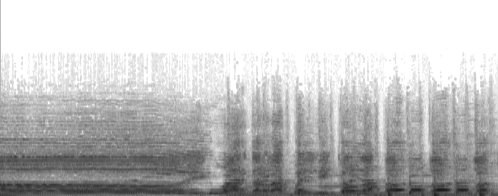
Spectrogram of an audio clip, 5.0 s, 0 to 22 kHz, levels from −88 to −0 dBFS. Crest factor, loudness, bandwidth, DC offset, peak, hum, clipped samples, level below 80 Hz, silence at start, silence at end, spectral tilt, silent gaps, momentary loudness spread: 16 dB; -18 LUFS; 13 kHz; under 0.1%; -2 dBFS; none; under 0.1%; -62 dBFS; 0 s; 0 s; -3.5 dB/octave; none; 5 LU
